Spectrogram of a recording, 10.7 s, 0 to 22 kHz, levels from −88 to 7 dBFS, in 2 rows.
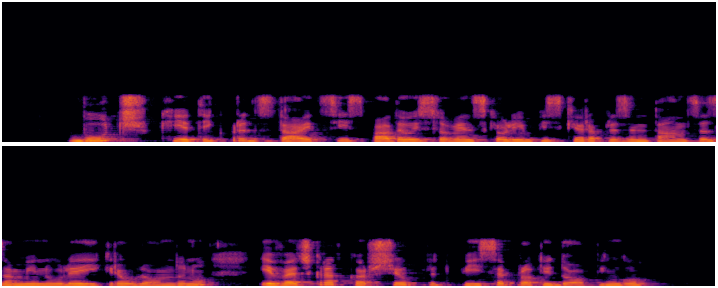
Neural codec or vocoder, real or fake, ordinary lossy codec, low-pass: none; real; none; 7.2 kHz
